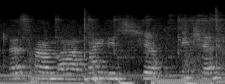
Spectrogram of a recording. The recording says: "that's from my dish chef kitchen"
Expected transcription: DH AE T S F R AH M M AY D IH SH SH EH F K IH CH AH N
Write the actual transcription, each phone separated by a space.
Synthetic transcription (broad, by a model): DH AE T S F R AH M M AY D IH S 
